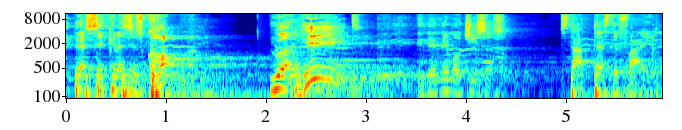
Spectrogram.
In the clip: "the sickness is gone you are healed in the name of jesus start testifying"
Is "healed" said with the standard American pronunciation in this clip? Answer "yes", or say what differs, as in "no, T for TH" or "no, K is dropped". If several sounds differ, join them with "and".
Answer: no, L is dropped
